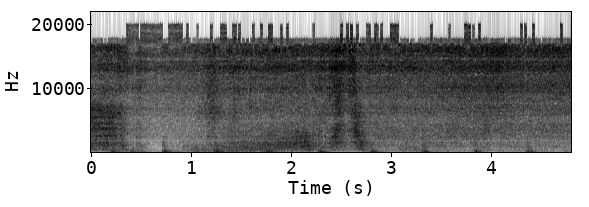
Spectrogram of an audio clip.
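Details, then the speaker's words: Breville Barista Express BES870 steam wand at full pressure while steaming milk: steady steam hiss with soft pump pulsing about twice a second, indicating normal operation. "so after you hear the pump pulsating that's about full pressure"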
